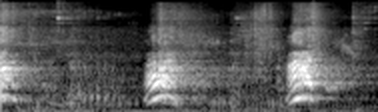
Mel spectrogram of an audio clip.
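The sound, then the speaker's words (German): A dog barks twice, with a short pause between the two loud barks, and no other sound around them. “was ist da mit dem Hund denn richtig?”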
